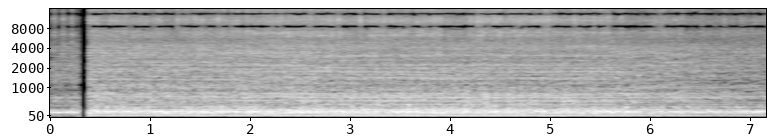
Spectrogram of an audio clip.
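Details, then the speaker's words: 1974 Mercury 4 hp single-cylinder two-stroke outboard with Thunderbolt ignition, warm restart without choke after 45 minutes: quick catch then steady even buzz holding speed without stumbling; runs like a top, normal running. "well folks there's nothing more exciting than here a run a motor run like it should runs like a top"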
